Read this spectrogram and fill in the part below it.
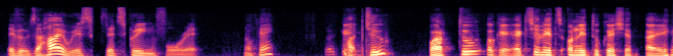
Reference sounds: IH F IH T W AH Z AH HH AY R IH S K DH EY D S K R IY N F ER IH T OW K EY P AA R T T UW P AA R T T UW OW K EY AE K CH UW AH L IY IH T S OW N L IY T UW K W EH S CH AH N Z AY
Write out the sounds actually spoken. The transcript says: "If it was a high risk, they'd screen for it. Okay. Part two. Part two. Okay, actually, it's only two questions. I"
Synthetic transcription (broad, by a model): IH F IH T W AH Z AH HH AY R IH S K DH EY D S K R IY N F ER IH T OW K EY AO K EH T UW P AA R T T UW OW K EY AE K CH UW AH L IY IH T S OW N L IY T UW K W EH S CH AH N AY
